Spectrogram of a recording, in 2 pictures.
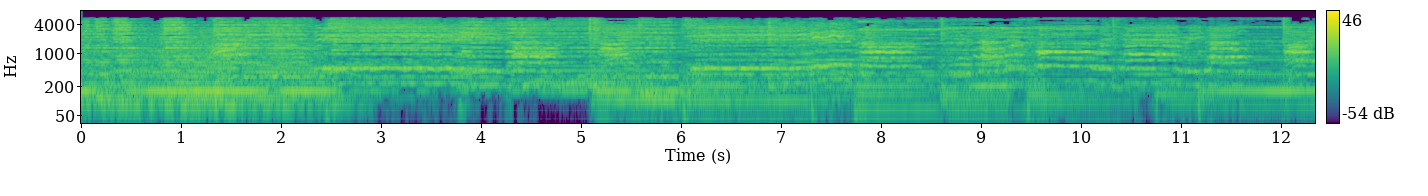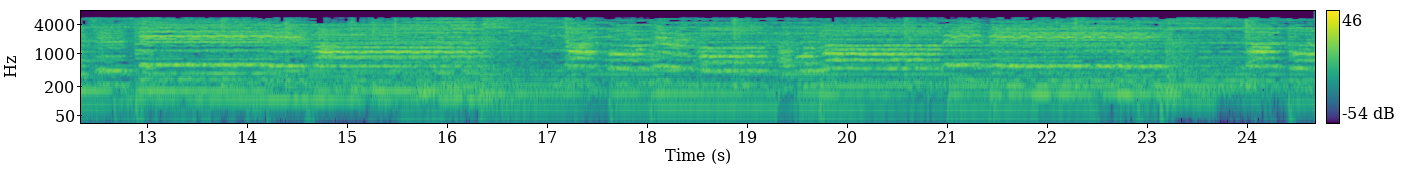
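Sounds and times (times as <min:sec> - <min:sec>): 
choir singing: 0:00.1 - 0:24.6.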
